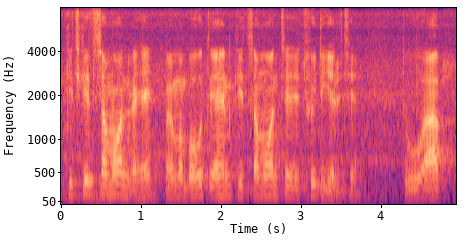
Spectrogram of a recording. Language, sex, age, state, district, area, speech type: Maithili, male, 18-30, Bihar, Saharsa, rural, spontaneous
